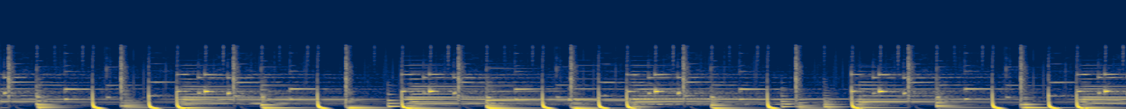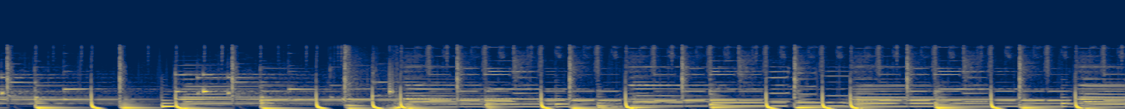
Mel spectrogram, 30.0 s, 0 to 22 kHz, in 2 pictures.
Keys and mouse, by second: 1.2 g, 6.8-8.5 drag, 9.5 g, 12.7 click, 13.5-15.9 drag, 16.4 click, 21.1 g, 22.0 g.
